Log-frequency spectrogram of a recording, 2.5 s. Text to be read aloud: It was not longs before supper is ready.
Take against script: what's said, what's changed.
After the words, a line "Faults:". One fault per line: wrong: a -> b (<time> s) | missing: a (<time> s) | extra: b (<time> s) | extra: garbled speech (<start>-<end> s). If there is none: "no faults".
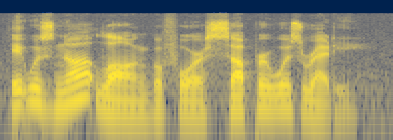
It was not long before supper was ready.
Faults:
wrong: longs -> long (0.6 s)
wrong: is -> was (1.7 s)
